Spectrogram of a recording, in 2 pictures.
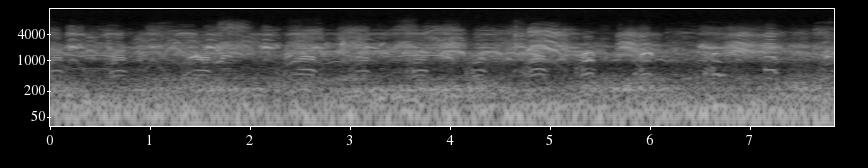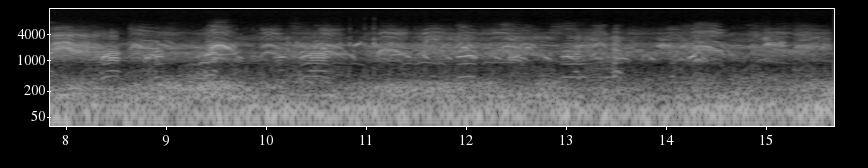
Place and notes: Stone Cottages, Woodbridge, UK - Belpers Lagoon soundscape ...
Belper's Lagoon soundscape ... RSPB Havergate Island ... fixed parabolic to cassette recorder ... bird calls ... song from ... canada goose ... shelduck ... chiffchaff ... avocet ... lapwing ... oystercatcher ... redshank ... ringed plover ... black-headed gull ... herring gull ... back ground noise from planes ... distant ships ...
